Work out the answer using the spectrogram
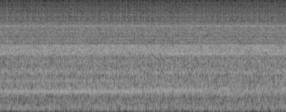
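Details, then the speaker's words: Centerless grinder with a diamond wheel on an automatic cam cycle: a steady high grinding hiss with a faint tone that fades as the cycle moves from grinding to opening; normal operation, with electrics clicking in and out. "there's also a cycle we can turn on uh there you go wants to do it on its own going around the cam now that's grinding and that's opening"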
